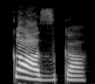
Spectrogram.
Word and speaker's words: казка: вимові і на письмі візьмімо слово казка нібито складно зрозуміти який же саме там звук з чи с але запам'ятайте що у цьому слові не відбувається уподібнення за глухістю тому вимовляти це слово зі звуком с буде неправильно говоримо чітко казка і пишемо літеру з така ж сама ситуація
